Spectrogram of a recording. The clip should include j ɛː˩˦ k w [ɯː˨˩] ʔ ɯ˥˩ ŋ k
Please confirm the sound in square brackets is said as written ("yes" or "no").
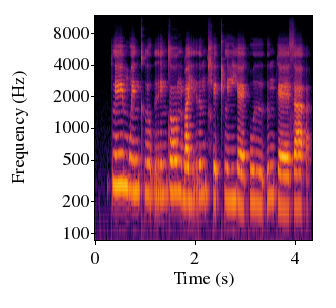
yes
